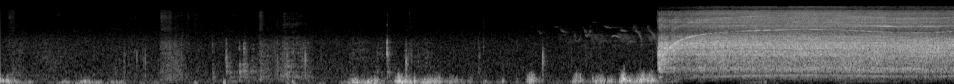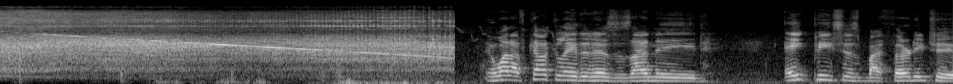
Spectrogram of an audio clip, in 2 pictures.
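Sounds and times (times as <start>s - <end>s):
power saw cutting wood: 6.6s - 14.1s.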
